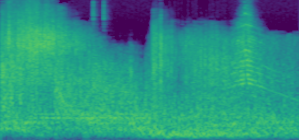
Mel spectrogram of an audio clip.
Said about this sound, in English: I'm not committed to that lightning sound effect, but it is a Hanna-Barbera lightning sound effect that I just have.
